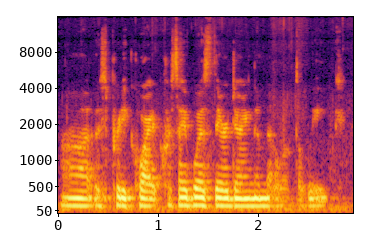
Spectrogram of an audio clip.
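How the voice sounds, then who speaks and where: Female travel vlogger, low voice, casual unscripted narration, conversational and a little hesitant. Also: monotone, fast, creaky, warm tone, lo-fi sound.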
